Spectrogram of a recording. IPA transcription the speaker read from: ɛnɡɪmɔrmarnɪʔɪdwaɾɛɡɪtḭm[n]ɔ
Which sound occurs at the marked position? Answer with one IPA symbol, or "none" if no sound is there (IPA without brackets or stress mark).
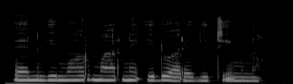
n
